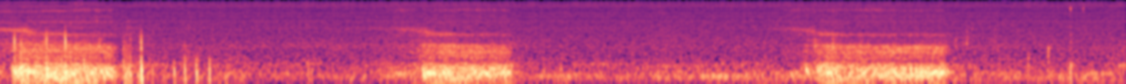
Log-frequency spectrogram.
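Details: English bulldog sleeping snuggled on a bed indoors, snoring: rough, rasping breaths lasting about a second, recurring roughly every four seconds, with quiet pauses between.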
